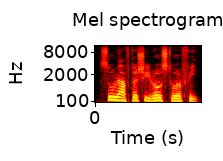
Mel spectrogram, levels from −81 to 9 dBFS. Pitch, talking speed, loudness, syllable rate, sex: 150 Hz, 265 wpm, -16 LUFS, 5.4 syllables/s, male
